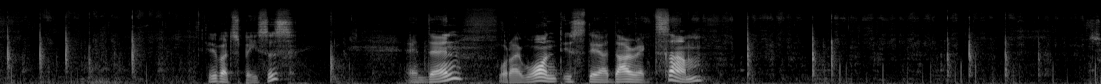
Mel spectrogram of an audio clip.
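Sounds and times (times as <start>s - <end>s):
chalk on blackboard: 0.0s - 2.0s, 6.4s - 11.0s.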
